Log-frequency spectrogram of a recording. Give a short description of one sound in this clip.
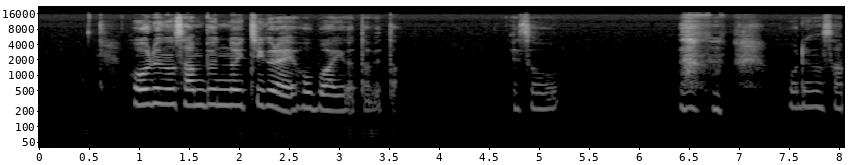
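A young woman speaks close by in an emotional, wavering voice.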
